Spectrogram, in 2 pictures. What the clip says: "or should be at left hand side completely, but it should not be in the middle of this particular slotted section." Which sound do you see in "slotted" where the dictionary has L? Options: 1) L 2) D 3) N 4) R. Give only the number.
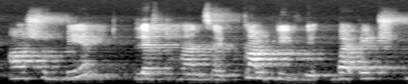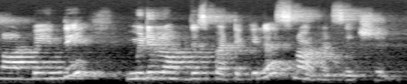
3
